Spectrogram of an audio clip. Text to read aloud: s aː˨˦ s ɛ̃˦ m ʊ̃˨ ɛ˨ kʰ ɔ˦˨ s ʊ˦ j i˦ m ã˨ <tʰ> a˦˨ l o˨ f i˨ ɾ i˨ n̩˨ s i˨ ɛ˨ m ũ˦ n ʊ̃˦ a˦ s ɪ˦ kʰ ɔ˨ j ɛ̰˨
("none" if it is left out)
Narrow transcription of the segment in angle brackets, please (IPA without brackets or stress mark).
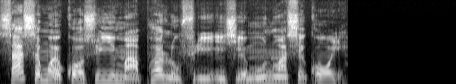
pʰ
